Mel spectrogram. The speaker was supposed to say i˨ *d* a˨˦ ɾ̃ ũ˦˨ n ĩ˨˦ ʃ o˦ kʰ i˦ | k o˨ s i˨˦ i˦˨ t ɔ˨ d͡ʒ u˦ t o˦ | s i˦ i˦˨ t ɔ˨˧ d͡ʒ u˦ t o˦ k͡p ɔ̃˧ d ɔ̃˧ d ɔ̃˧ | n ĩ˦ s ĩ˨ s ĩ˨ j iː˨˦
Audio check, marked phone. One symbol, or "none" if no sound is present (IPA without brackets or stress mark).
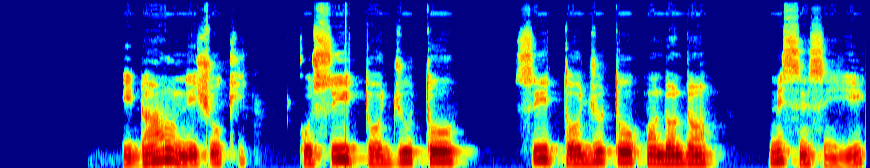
d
